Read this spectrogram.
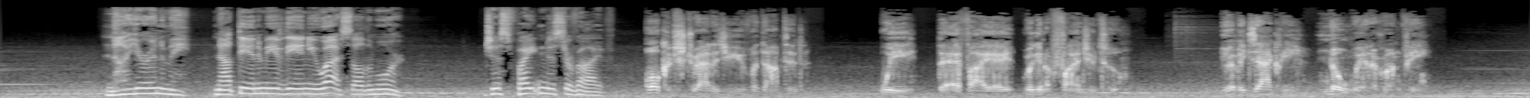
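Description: A middle-aged man speaks in a low, calm voice over a call.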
